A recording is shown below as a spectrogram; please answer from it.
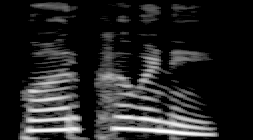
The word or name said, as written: ಪಾರಖಾವಣೆ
